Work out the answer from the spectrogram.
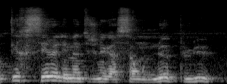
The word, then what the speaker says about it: plus: Atenção, porque o S aqui do plus não pronuncio. Plus, ok?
